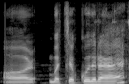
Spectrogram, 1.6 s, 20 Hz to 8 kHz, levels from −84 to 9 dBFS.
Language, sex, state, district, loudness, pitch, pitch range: Hindi, male, Bihar, Sitamarhi, -18 LUFS, 160 Hz, 130-165 Hz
